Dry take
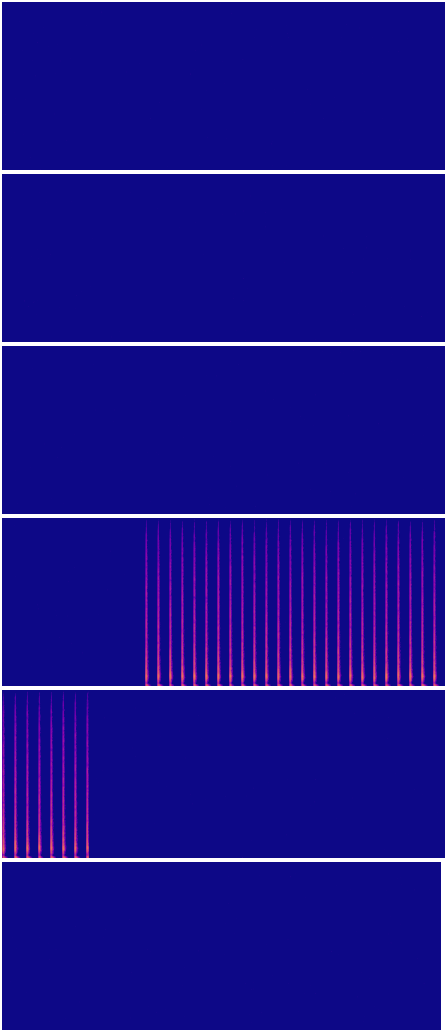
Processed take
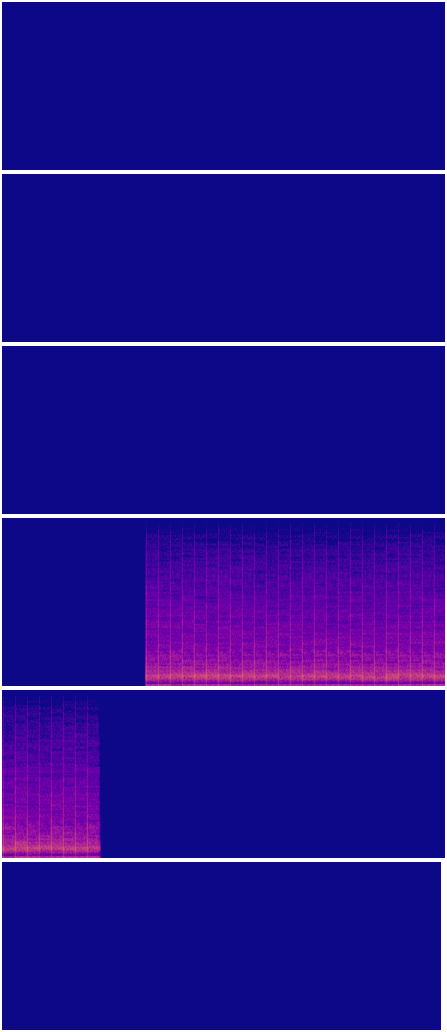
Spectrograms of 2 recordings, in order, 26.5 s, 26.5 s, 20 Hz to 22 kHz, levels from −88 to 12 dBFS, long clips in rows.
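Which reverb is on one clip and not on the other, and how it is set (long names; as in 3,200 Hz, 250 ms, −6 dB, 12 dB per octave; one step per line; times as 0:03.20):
reverb whose tail is shaped and stops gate 130 ms flat, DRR −1.5 dB
level −7.5 dB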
